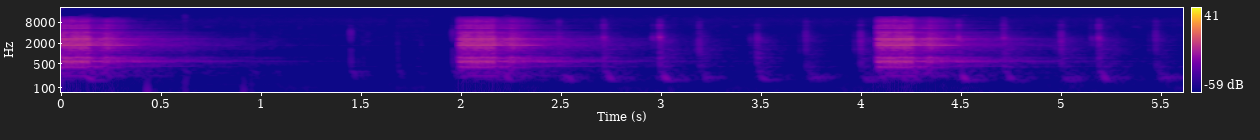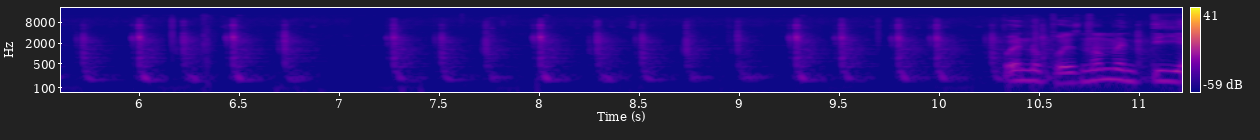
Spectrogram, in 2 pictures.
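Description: Quick light footsteps patter steadily.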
